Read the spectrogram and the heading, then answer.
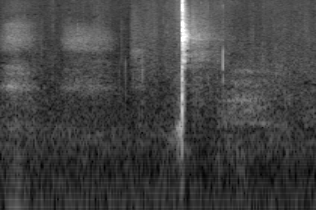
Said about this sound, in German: Ein hervorragender letzter Abschlag bis aufs Fairway.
